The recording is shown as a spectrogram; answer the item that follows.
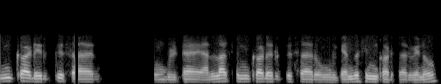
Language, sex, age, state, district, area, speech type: Tamil, male, 18-30, Tamil Nadu, Perambalur, rural, conversation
